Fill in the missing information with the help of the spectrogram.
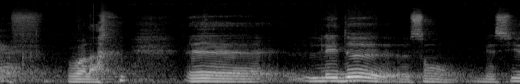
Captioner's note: speaking french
